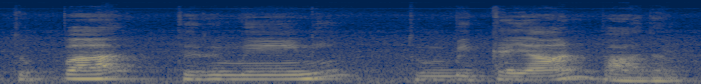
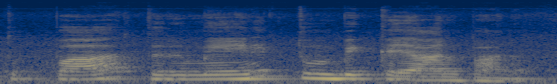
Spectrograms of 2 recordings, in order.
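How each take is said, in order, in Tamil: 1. ஒவ்வொரு சொல்லும் தனியாகச் சொல்லப்படுகிறது, இணைக்காமல். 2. சொற்கள் இணைப்பொலியுடன் சேர்ந்து சொல்லப்படுகின்றன. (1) "தனித்தனியா பிரிச்சு சொல்லச்சே" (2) "சேர்த்து சொல்லும்போது"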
